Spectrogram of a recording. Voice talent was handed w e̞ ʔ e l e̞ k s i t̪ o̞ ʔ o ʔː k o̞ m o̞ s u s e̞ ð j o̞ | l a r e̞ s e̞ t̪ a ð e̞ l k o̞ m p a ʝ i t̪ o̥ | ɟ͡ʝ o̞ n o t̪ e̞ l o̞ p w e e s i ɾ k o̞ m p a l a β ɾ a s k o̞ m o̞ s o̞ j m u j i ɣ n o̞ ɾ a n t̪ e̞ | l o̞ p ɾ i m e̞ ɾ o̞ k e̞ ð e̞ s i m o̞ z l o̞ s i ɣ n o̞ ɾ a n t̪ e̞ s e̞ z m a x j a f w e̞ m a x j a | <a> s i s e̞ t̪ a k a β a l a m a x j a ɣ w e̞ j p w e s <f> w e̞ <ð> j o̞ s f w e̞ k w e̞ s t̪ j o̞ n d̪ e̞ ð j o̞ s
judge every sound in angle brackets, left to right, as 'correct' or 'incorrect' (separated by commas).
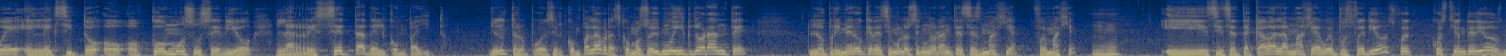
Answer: incorrect, correct, correct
